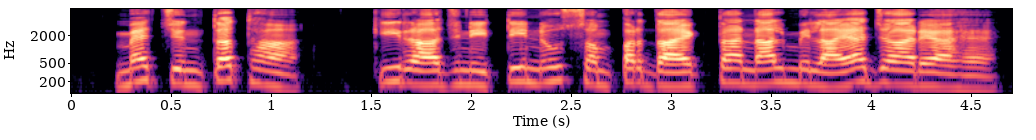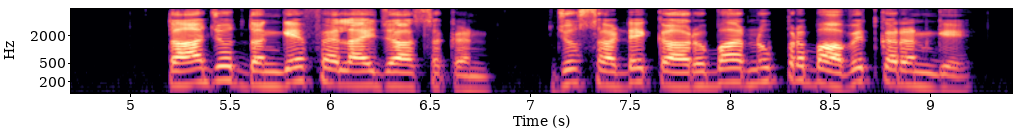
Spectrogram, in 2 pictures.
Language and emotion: Punjabi, fearful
